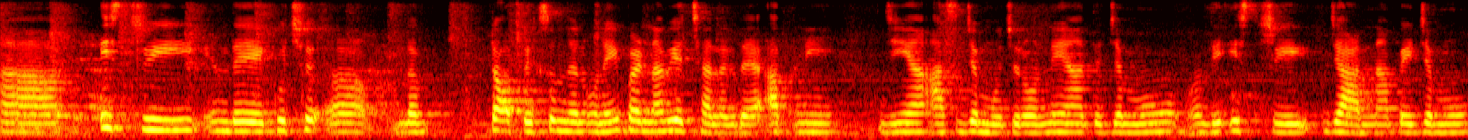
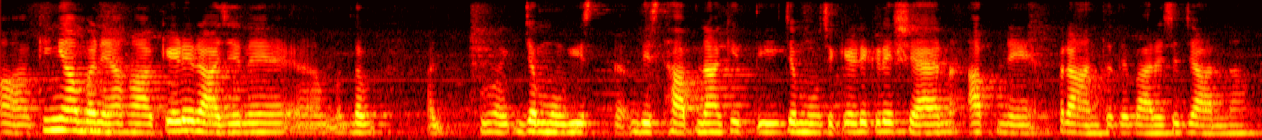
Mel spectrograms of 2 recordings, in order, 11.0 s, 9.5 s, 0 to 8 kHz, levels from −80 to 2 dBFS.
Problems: echo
